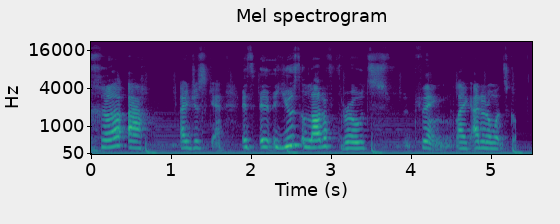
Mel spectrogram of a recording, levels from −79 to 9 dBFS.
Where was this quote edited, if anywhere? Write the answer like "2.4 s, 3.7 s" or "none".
none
